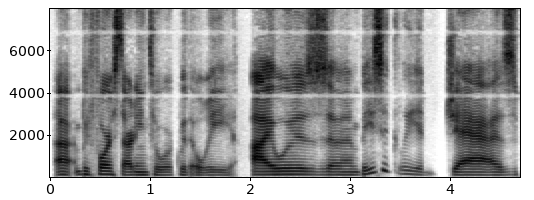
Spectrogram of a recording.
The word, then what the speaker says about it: Ori: How did your musical identity change when you met Ori and you started working together? I'm not even trying to say his name in Hebrew, by the way. So I'm just straight soft American R for him.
